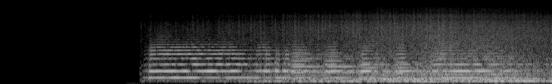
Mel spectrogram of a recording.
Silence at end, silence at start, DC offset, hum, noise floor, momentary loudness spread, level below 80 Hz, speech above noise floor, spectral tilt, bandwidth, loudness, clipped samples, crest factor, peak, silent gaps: 0 s; 1.4 s; under 0.1%; 50 Hz at -60 dBFS; -87 dBFS; 4 LU; -64 dBFS; 64 dB; -5.5 dB/octave; 16 kHz; -24 LUFS; under 0.1%; 16 dB; -10 dBFS; none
